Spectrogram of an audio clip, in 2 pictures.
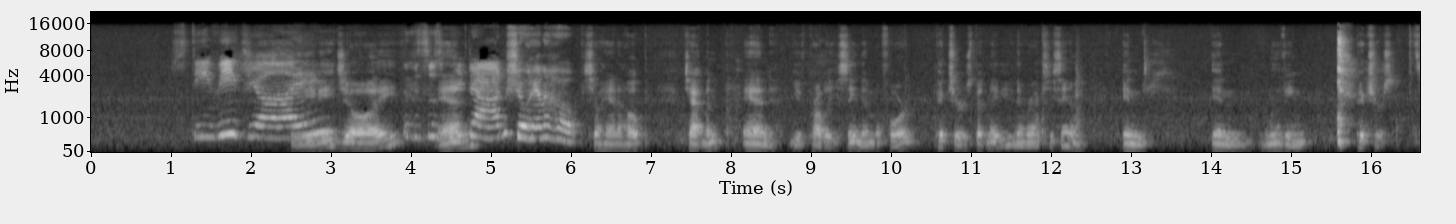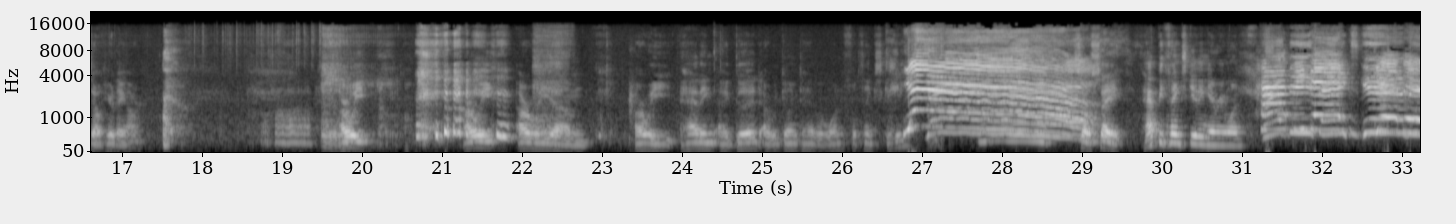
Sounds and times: Belly laugh: 20.7 - 22.0.

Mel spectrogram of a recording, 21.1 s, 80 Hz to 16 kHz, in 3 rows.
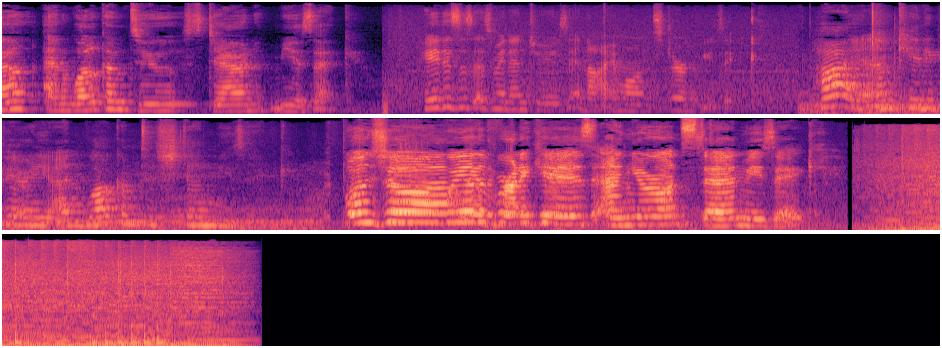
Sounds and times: Speech: 0.0 - 13.3
Music: 13.4 - 16.0.

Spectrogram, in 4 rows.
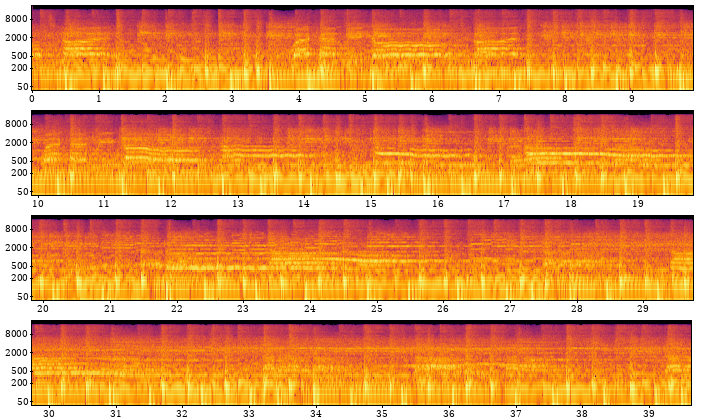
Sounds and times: Psychedelic rock: 0.0 - 39.6.

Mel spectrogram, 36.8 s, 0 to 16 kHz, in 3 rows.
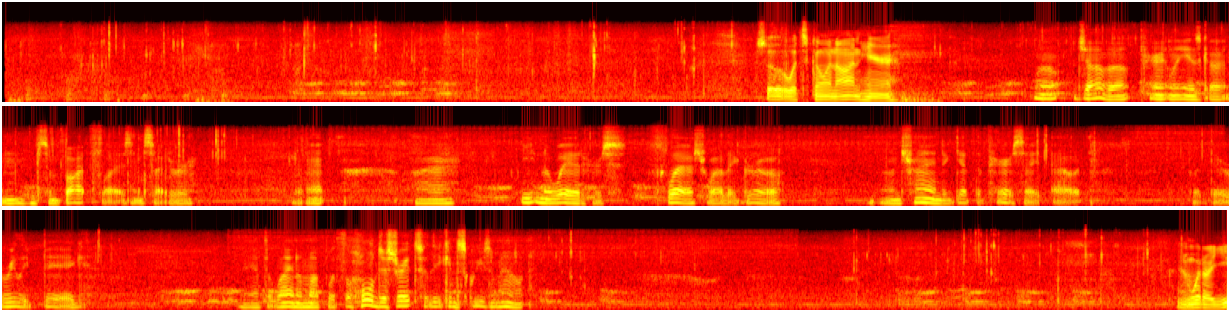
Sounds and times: Speech: 7.6 - 9.0, 10.4 - 14.2, 17.5 - 20.1, 21.0 - 23.2, 24.2 - 25.5, 27.0 - 29.8, 36.3 - 36.7.

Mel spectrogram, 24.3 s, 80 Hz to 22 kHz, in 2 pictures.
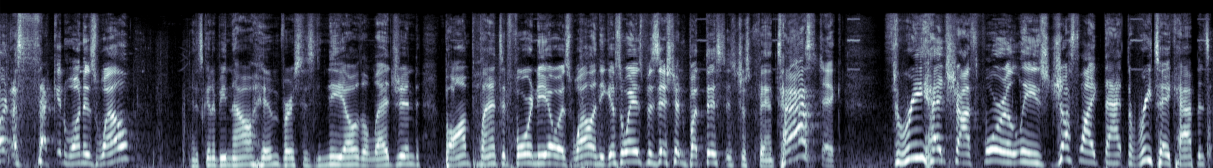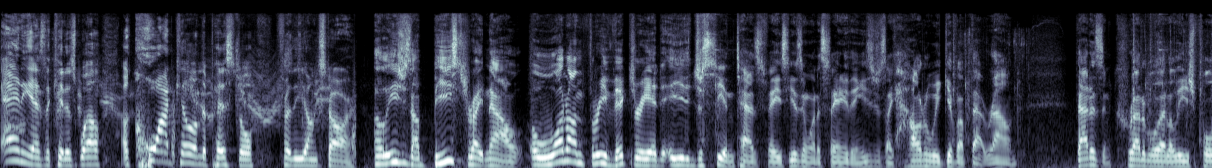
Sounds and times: Speech: 0.0 - 1.3, 1.9 - 22.3, 22.9 - 24.2.

